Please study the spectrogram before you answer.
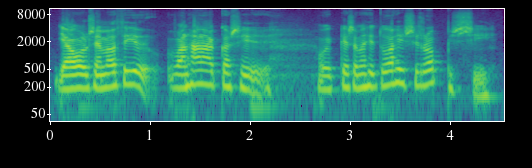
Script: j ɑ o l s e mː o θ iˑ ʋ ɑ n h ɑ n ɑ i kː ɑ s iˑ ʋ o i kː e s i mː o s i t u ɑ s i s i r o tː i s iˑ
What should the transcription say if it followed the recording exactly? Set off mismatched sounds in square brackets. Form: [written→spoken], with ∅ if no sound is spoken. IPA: j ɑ o l s e mː o θ iˑ ʋ ɑ n h ɑ n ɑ i kː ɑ s iˑ [ʋ→∅] o i kː e s [i→e] mː o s i t u ɑ [s→h] i [s→sː] i r o [tː→pː] i [s→sː] iˑ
